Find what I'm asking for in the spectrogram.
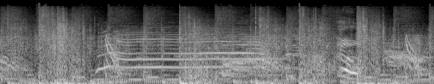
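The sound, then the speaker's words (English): Gunfire erupts in a rapid fusillade: many loud, sharp shots crowd together in dense bursts, with brief whining tones cutting through the clatter. “One of the first shots hit Two Hatchets in the left temple.”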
